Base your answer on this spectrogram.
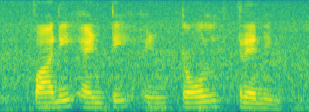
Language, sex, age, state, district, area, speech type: Urdu, male, 60+, Delhi, Central Delhi, urban, spontaneous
